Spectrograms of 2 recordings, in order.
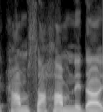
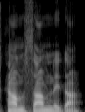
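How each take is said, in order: First: "Kamsahamnida" with every syllable and the H sounded; strictly by the book, H kept in "Kamsahamnida"; strict, bookish. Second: Soft, low "Kamsamnida" without an H; real pronunciation. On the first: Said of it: "strict about it and say". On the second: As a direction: drop the H of "Kamsamnida", softly. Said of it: "is the way it's really pronounced". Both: Shown as a demonstration.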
